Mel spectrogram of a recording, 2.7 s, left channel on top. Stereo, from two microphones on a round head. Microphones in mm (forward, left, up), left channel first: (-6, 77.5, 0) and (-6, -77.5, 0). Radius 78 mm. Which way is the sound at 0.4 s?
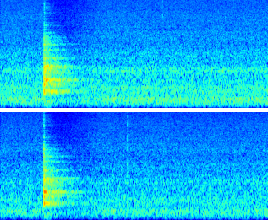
50° right (ahead or behind).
